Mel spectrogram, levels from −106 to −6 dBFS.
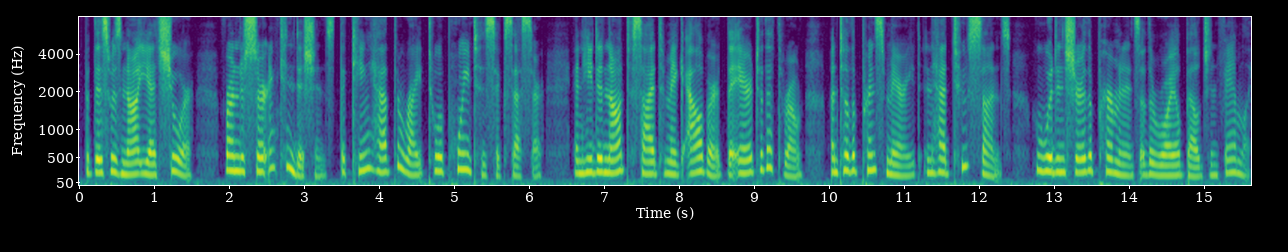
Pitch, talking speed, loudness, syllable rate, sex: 220 Hz, 190 wpm, -20 LUFS, 5.1 syllables/s, female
